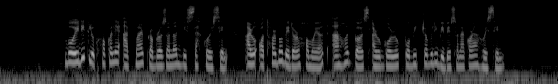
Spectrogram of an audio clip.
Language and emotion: Assamese, neutral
